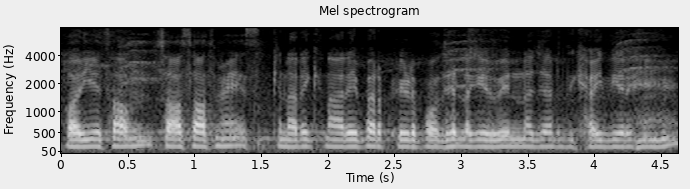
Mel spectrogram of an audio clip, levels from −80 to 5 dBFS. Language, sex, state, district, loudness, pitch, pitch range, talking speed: Hindi, male, Chandigarh, Chandigarh, -17 LUFS, 165 Hz, 165-170 Hz, 230 wpm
